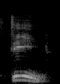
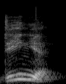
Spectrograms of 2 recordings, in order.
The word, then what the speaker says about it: Digne: Luca Dean, and in France, in the French language, it's Dean. But even when he had to perform in front of the camera, as Jim P alluded to, he even said Digne to suit the British way of pronouncing his name.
